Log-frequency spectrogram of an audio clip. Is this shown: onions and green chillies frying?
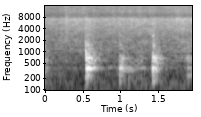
yes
